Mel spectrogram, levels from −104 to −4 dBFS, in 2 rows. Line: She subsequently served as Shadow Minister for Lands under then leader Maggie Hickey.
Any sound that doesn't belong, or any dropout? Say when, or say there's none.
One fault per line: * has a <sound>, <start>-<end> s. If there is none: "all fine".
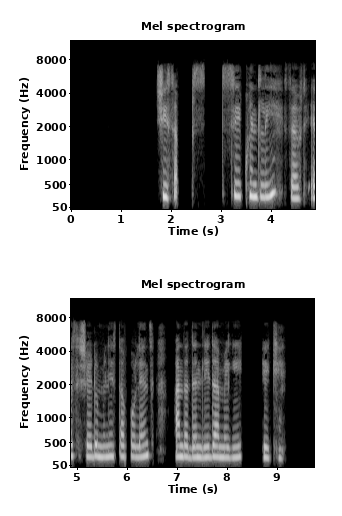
all fine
